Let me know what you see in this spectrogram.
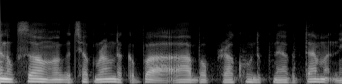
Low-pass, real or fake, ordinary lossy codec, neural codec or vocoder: none; fake; none; codec, 16 kHz, about 1 kbps, DyCAST, with the encoder's durations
